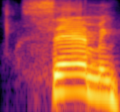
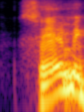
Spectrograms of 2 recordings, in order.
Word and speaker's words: salmon: Shout out to people who pronounce the L in salmon.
